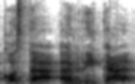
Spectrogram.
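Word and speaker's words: Kosta Rika: el mismo sonido como la c en español en algunas palabras Entonces sería Costa Rica Costa Rica no más que con la k y no Con la c y es en femenino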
